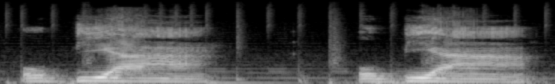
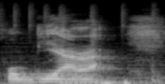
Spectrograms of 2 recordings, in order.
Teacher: to sound natural, most Ghanaians will say obia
